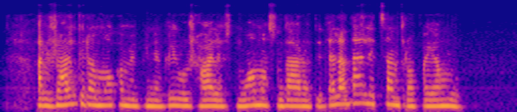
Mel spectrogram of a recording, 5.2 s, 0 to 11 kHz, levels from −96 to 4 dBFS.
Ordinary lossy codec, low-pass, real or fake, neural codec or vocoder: Opus, 16 kbps; 7.2 kHz; real; none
